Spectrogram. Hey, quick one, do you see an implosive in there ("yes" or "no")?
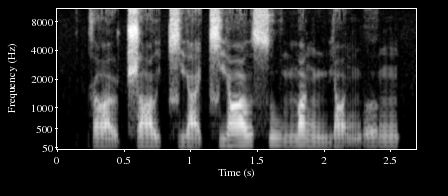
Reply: no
